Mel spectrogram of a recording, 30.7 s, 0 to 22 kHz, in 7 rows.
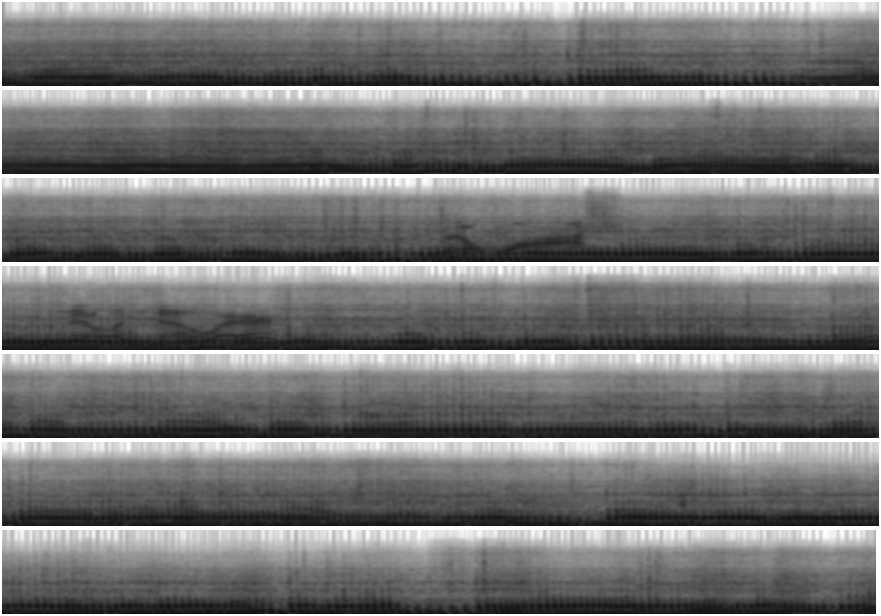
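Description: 2019 KTM 450 dirt bike's single-cylinder four-stroke engine running under a rider's throttle on rocky single track, its revs rising and falling, with clatter from the ground. A brief wavering higher sound rises over the engine about halfway through.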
